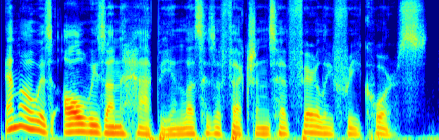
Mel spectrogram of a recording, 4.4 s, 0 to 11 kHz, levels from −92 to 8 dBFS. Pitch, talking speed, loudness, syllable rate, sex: 110 Hz, 165 wpm, -19 LUFS, 4.7 syllables/s, male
